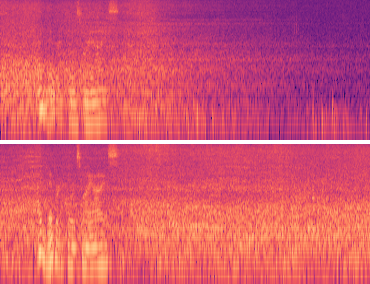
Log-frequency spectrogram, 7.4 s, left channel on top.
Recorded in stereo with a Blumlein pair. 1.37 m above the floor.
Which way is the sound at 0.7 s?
60° right.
